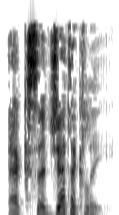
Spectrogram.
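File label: "exegetically", British English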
